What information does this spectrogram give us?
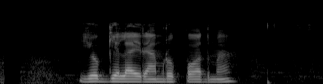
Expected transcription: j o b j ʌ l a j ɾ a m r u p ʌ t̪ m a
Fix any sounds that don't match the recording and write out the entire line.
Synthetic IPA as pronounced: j o ɡ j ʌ l a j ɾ a m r o p ʌ d̪ m a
